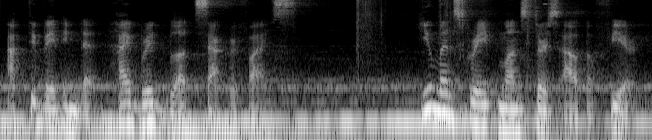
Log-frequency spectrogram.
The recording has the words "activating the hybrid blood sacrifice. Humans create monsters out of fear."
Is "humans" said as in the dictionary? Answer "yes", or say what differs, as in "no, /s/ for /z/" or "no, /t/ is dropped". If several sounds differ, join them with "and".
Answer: no, /s/ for /z/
